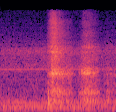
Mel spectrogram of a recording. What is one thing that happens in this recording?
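A young man gasps sharply twice, close by.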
